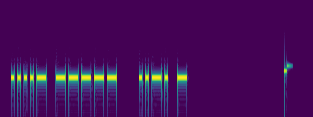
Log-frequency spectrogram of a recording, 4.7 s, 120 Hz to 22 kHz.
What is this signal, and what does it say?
Morse code, heard as a keyed tone, about 25 wpm, 700 Hz. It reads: 40 FT
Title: Practice QSO - Exchange 2 - Info - 25wpm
